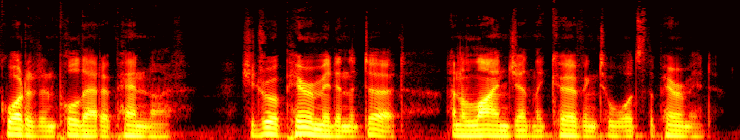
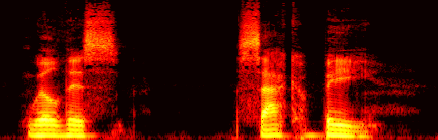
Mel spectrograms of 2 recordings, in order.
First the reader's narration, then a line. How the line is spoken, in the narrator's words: she pronounced slowly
